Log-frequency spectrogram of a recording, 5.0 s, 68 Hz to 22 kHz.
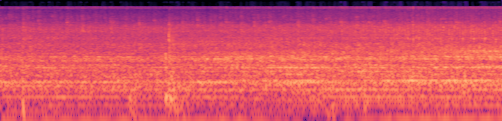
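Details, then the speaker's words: Seat Ibiza 1.4 petrol after a new spark plugs and the failing ignition coil were fitted: even, round idle with a light auxiliary belt whir and no misfire pops. The engine is running smoothly; only a stored engine fault remains to clear. "The auxiliary belt sounds. Let's see if the motor here. For now it seems round and here. We no longer hear any strange explosions."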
